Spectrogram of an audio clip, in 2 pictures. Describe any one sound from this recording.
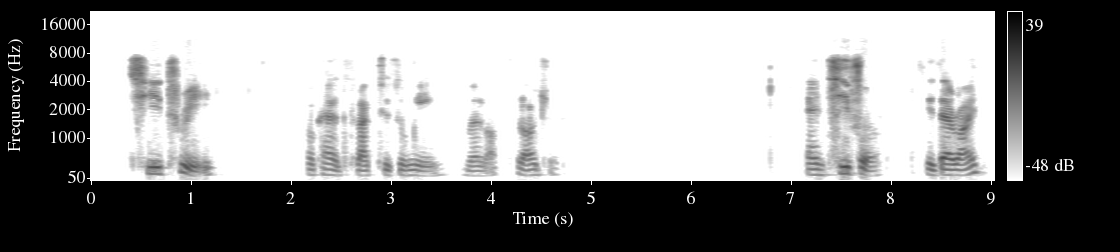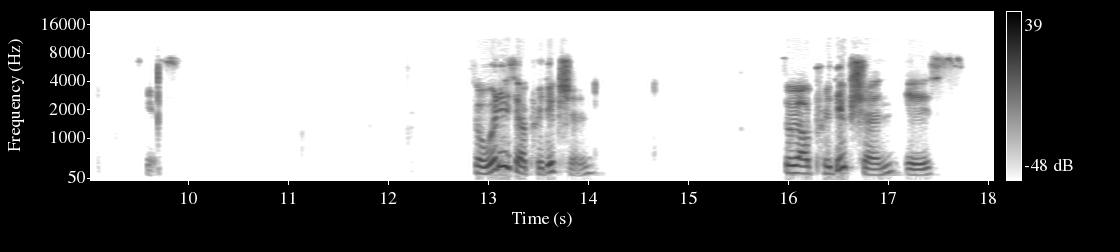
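A young man speaks calmly into a close microphone, pausing between phrases.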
